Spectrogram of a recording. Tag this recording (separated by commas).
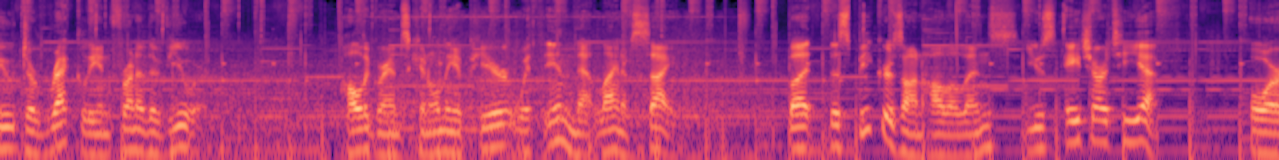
Music, Speech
